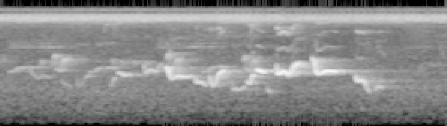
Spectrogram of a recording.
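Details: A pair of Straw-headed Bulbuls duetting on a perch, one preening between turns; a short, rhythmic, melodious song of rich warbled whistles sliding up and down in quick bubbling phrases, repeated and overlapping, with a steady high hiss behind.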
